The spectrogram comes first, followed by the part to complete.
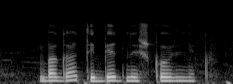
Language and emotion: Russian, neutral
